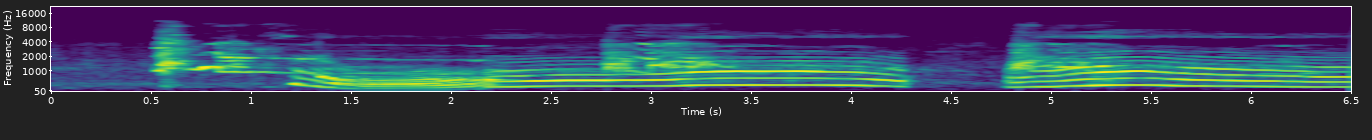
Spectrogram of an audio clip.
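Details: Siberian Husky howling in response to Pomeranian cries, filmed 7 November 2016 in the evening; long sustained harmonic howls, one dipping low then rising and holding steady, a short break, then another level drawn-out howl.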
